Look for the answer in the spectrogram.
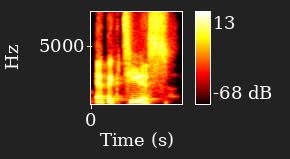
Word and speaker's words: Epictetus: This came from Epictetus. That's how you say it. I Googled it.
